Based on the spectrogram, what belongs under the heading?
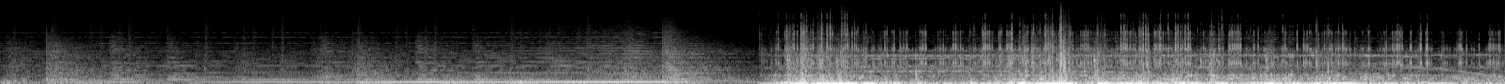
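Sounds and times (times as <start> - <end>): tractor engine rumbling: 7.6 - 15.0.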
